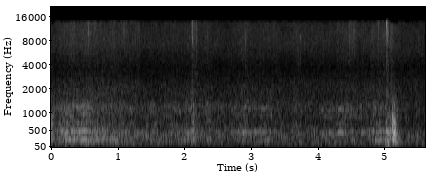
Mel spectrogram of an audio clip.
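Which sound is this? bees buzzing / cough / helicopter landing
bees buzzing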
